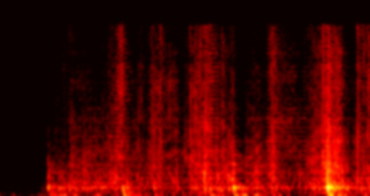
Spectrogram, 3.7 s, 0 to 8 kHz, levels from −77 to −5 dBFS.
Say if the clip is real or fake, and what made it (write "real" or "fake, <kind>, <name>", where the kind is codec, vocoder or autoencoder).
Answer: fake, vocoder, Vocos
